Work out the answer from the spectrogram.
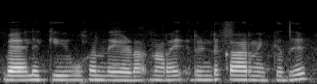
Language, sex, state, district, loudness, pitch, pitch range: Tamil, female, Tamil Nadu, Kanyakumari, -17 LUFS, 205 Hz, 200-210 Hz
